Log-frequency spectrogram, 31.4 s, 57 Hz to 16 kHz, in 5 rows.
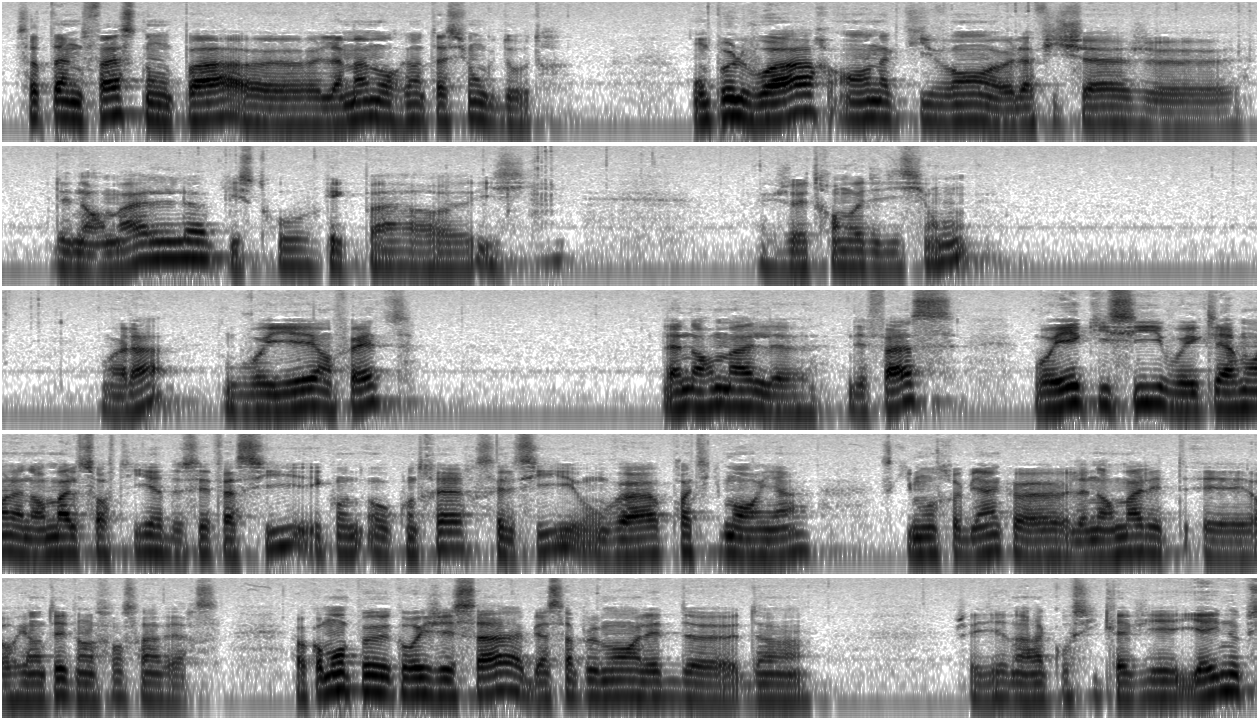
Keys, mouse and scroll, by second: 9.1 n, 9.8-11.0 scroll down 10, 11.3 click, 11.5-12.0 scroll down 2, 11.8-12.2 scroll up 3, 12.4 click, 12.6 scroll down 1, 13.3-14.1 scroll up 4, 14.1-14.5 scroll down 4, 15.0 ctrl+Tab, 17.4 click, 17.8 shift+middle click, 18.7 click, 19.6 click, 20.6 shift+space, 21.0 t, 21.4 n, 21.8 middle click, 31.0 a.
